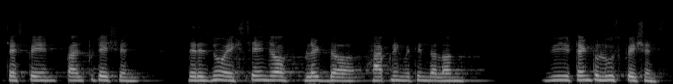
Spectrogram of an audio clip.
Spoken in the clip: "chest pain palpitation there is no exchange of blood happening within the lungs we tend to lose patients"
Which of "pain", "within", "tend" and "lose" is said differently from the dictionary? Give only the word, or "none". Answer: within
